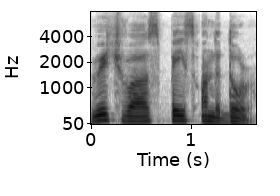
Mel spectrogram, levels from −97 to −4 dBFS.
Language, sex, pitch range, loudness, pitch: English, male, 115-130 Hz, -16 LUFS, 125 Hz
